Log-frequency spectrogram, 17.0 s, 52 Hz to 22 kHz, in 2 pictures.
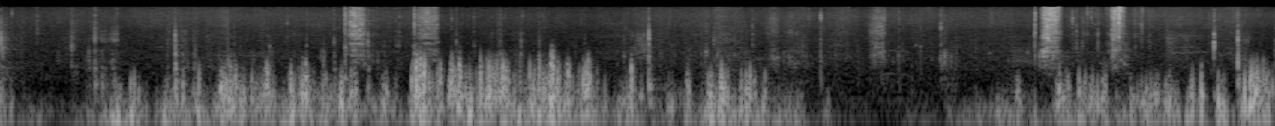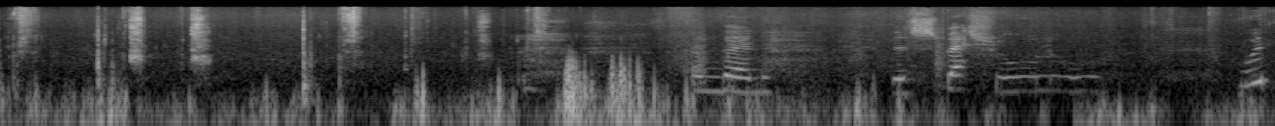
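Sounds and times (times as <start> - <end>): spray bottle squirting: 6.9 - 7.6, 8.6 - 10.0, 10.7 - 11.0.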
